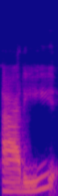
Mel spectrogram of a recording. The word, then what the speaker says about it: Addyi: And it's called Addy. It's spelled ADDYI.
